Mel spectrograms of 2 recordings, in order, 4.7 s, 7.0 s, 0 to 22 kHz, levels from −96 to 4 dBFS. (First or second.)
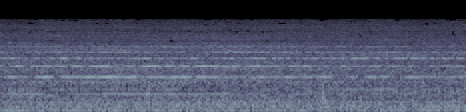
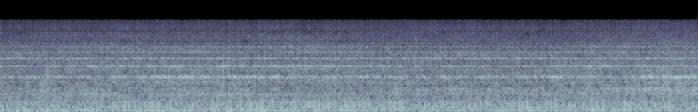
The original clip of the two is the first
